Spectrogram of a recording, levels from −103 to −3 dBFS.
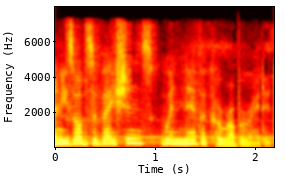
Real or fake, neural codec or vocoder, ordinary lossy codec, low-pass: real; none; AAC, 32 kbps; 7.2 kHz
